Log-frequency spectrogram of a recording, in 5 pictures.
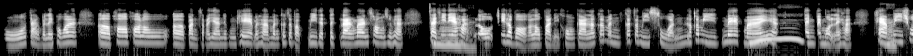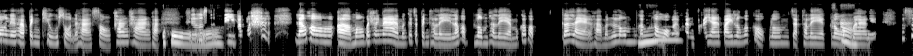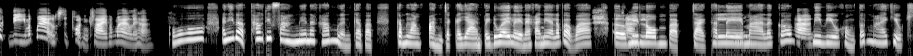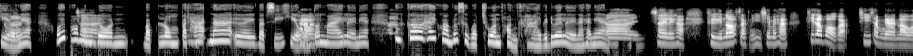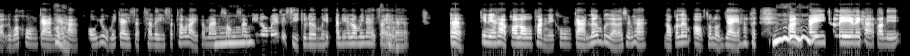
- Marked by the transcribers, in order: laughing while speaking: "มาก ๆ"; other background noise; unintelligible speech; chuckle
- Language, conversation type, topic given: Thai, podcast, ธรรมชาติช่วยให้คุณผ่อนคลายได้อย่างไร?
